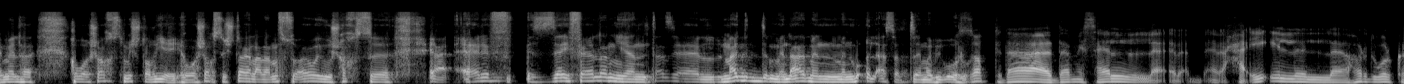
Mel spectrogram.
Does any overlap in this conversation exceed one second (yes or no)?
no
